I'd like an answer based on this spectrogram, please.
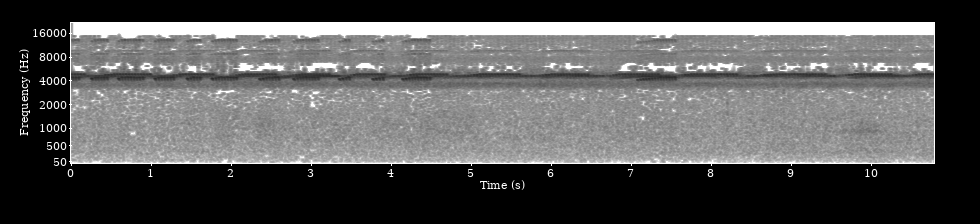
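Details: Steady high-pitched insect trill, mostly continuous with faint pulsing and a few brief dips, sustained for over ten seconds with no other notable sounds.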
